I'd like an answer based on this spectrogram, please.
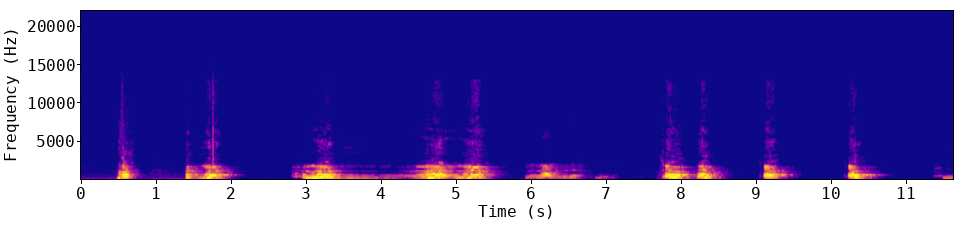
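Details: Great Dane barking and vocalizing at his owner; a talkative run of barks mixed with drawn-out, wavering howl-like moans, rising and falling, then more short barks at roughly one-second intervals.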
